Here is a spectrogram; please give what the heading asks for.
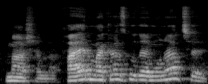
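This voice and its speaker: A man teaching Quran recitation in an online class, patiently correcting students and repeating words slowly to model them. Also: high-pitched, lively intonation, a bit bright, reverberant.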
